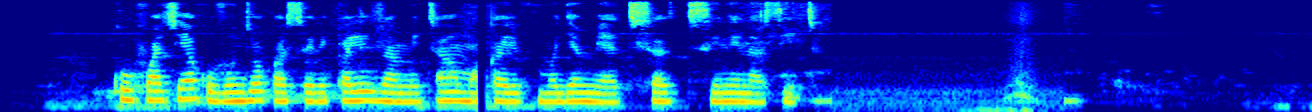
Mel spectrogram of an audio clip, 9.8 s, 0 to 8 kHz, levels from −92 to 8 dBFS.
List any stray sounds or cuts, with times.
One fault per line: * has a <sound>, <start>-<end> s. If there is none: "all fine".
* has a dropout, 3.6-3.6 s
* has a whoosh, 7.1-7.9 s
